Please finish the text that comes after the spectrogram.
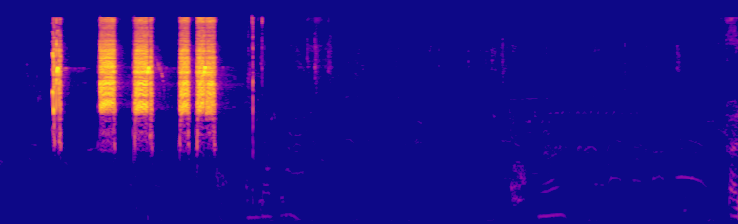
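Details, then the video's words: Black francolin calling: a quick series of five harsh, buzzy, grating notes packed into about a second and a half. Then near silence with faint low murmurs, and a brief noise at the end. "kala teetar ki awaz - black franklin voice - kala teetar ki awaz boli madi"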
